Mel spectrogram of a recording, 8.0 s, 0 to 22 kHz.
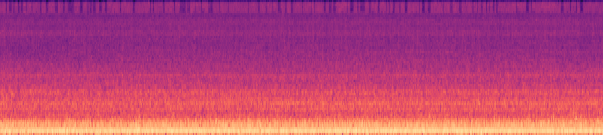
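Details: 1955 Johnson QD 16 10 hp outboard, after new condensers, carburetor kit, water pump and seals, pushing a 14 ft Blue Finn deep V at 13–14 mph: smooth, even low drone at constant pitch, no misses or knocks. Running strong.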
